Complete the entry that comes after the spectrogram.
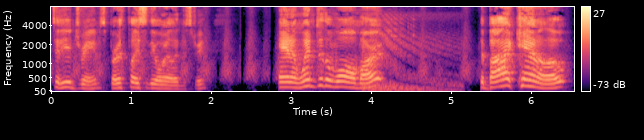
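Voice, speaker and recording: High-voiced man telling a rambling deadpan story. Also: normal speed. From Pennsylvania, USA. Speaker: show co-host, gamer. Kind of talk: casual gaming podcast chat.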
